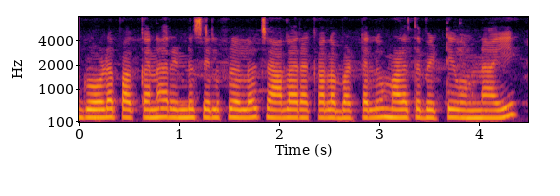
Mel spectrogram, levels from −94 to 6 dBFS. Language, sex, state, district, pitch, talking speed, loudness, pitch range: Telugu, female, Telangana, Mahabubabad, 220 Hz, 145 wpm, -15 LUFS, 215-220 Hz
